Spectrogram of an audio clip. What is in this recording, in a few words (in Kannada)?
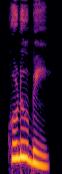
"ಗಡುಬ", Kannada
